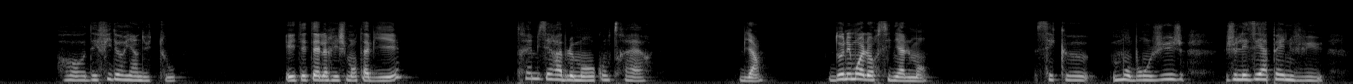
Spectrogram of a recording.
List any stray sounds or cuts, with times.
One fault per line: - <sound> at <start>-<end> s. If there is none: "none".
none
